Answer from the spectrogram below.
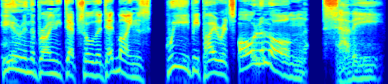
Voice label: Male Human PIRATE DAY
